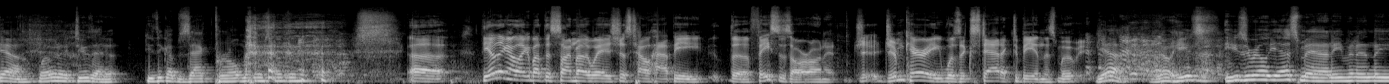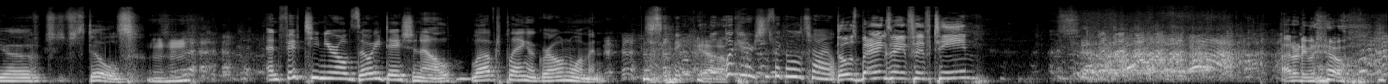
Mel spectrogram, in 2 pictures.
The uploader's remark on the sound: Back at the UCB Theatre in LA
